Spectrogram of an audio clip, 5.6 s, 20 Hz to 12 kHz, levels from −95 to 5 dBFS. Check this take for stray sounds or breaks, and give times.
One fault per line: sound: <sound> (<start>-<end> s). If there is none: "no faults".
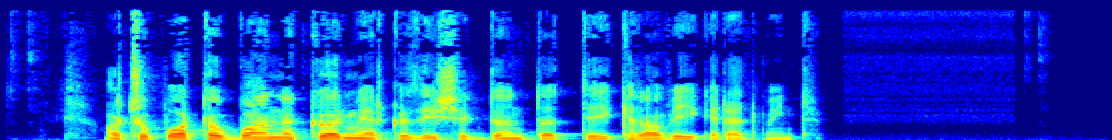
no faults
